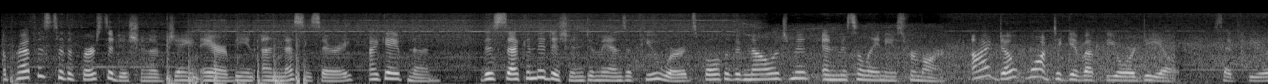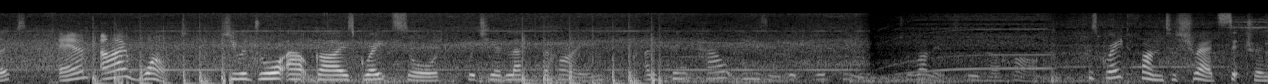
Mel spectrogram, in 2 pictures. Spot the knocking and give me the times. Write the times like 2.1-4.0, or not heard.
1.6-3.2, 13.5-15.2, 17.8-19.4.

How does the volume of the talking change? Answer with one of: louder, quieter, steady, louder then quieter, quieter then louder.
quieter.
